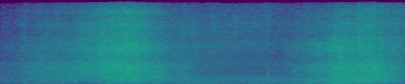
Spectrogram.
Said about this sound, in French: La mélodie des vagues a quelque chose d'apaisant. Cette même sensation que vous éprouviez enfant, bercé par les bras de votre mère.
